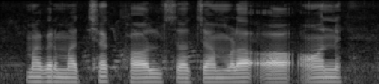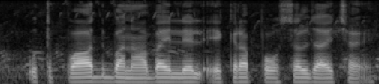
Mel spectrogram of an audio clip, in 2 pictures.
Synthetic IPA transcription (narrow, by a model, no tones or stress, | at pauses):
məɡəɾmətːt͡ʃʰəkʰːalsə̃t͡ʃəmɽaʔaa̰n | ṵt̪pad̪bənabəjlelḛkɾaposəld͡ʒajt͡ʃʰɛ̰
